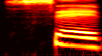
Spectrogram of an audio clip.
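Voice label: thirsty, Spanish, female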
